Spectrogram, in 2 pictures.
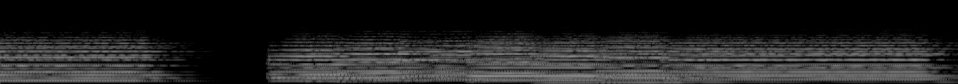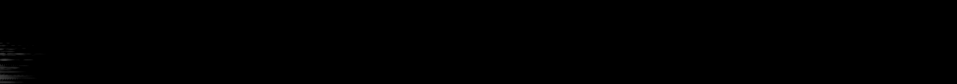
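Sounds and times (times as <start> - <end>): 
brass quintet: 0.0 - 2.0, 2.7 - 10.0.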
